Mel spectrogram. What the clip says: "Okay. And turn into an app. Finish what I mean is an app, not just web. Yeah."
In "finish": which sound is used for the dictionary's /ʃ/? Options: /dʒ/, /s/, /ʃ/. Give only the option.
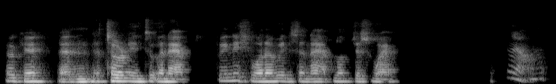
/ʃ/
